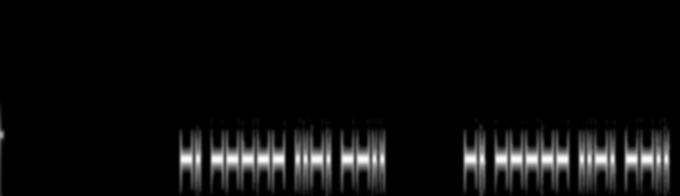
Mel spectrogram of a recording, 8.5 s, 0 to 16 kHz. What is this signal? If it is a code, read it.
Morse code, heard as a keyed tone, about 25 wpm, 700 Hz. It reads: N0FZ N0FZ
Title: USA Call Signs - 4 Characters - Repeated 2x - 25wpm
